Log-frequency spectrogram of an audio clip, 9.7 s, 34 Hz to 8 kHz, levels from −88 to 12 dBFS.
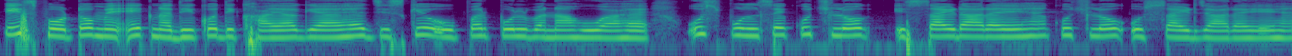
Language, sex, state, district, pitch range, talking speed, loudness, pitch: Hindi, female, Delhi, New Delhi, 215-250 Hz, 200 wpm, -17 LUFS, 230 Hz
